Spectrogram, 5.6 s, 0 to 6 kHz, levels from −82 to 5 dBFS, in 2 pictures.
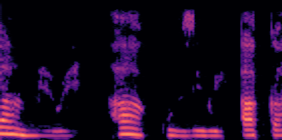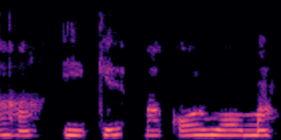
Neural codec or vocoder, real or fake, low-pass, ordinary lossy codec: none; real; 5.4 kHz; AAC, 48 kbps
